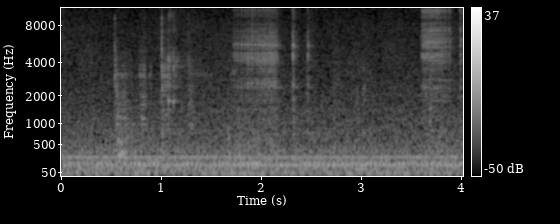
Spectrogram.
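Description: Room tone: a steady low electrical or ventilation hum, with a few faint clicks and two short hissy rustles, one about halfway through and one near the end.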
